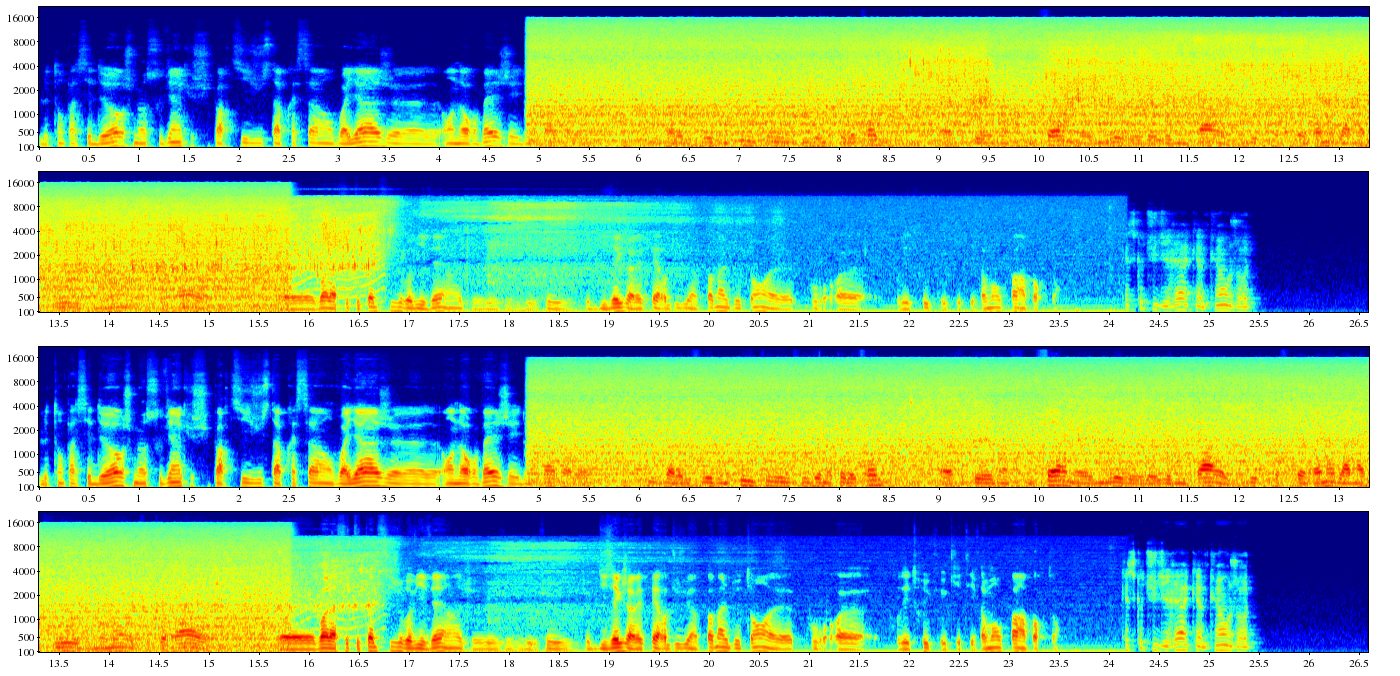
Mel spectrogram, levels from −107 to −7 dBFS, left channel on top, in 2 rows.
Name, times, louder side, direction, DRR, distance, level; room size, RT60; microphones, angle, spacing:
voice 1, 0.0-5.5 6.1-8.5 9.0-15.0 15.6-21.6 21.9-22.2 22.7-23.2, right 6 dB, 55° right, 0.3 m, -27 dB
sound 1, 4.9-15.8, left 1 dB, 15° left, 1.2 m, -25 dB
sound 2, 6.8-24.2, left 8 dB, 55° left, 0.7 m, -32 dB
voice 2, 24.2-25.4, right 3 dB, 90° right, 1.0 m, -37 dB
8.6 x 4.0 x 4.4 m
head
